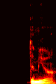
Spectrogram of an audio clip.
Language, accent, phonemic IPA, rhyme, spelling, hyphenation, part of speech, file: English, Australia, /dəˈmjʊə(ɹ)/, -ʊə(ɹ), demure, de‧mure, adjective / verb, En-au-demure.ogg
- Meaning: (adjective) 1. Modest, quiet, reserved, or serious 2. Affectedly modest, decorous, or serious; making a show of gravity; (verb) To look demurely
